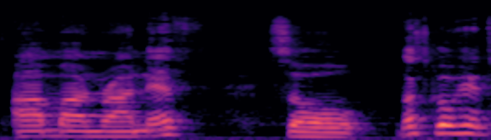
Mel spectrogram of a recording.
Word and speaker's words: Amaranth: of this before and it's pronounced as amman radneth so let's go ahead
